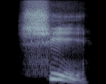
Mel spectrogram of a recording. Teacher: The shi slides toward a soft sh, not a sharp hiss. >> Same letter shi, but the e pulls it gently toward sh.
